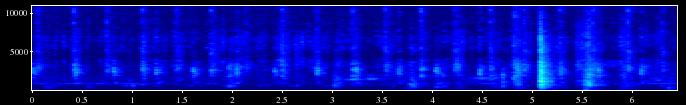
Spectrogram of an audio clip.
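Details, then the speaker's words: Black Forest Biedermeier box clock, circa 1870/80, wooden plate movement, being repaired; faint ticks about two per second with uneven tick-tock spacing, out of beat because the case is not level, as the bubble level shows. "That's why you have a bubble level. It's not level. So, I need to straighten it out and it should run."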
